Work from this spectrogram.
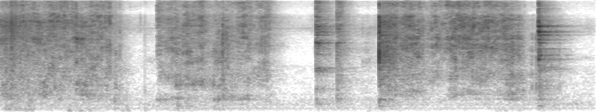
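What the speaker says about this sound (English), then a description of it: "Mix your spices in here, in the gravy" Spices are stirred into a palak paneer gravy in a pot over medium-low heat: a metal spoon scrapes and clinks against the pot in several bursts separated by brief pauses, with sharp knocks near the end and no talking.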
